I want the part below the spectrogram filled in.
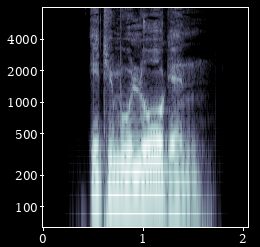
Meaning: etymologist (female)
- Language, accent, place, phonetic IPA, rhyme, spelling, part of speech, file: German, Germany, Berlin, [etymoˈloːɡɪn], -oːɡɪn, Etymologin, noun, De-Etymologin.ogg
